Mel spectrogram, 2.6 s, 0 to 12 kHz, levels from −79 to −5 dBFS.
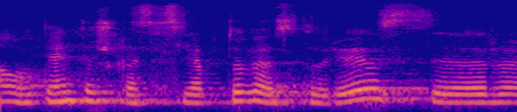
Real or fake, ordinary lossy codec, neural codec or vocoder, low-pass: fake; AAC, 32 kbps; codec, 44.1 kHz, 7.8 kbps, DAC; 10.8 kHz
